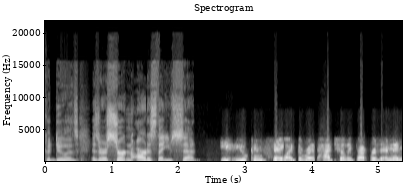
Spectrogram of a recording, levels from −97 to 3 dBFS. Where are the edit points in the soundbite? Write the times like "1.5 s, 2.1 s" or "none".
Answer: 2.8 s, 3.6 s, 4.0 s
